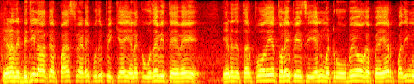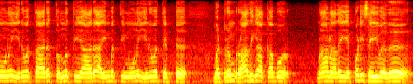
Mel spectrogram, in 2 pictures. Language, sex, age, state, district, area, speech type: Tamil, male, 60+, Tamil Nadu, Tiruchirappalli, urban, read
